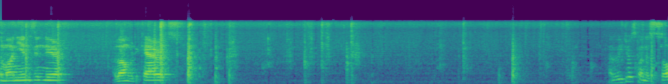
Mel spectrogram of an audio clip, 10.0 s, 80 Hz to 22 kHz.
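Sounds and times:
vegetables sizzling in pan: 0.0 - 10.0
utensil scraping and knocking pan: 2.4 - 5.8.

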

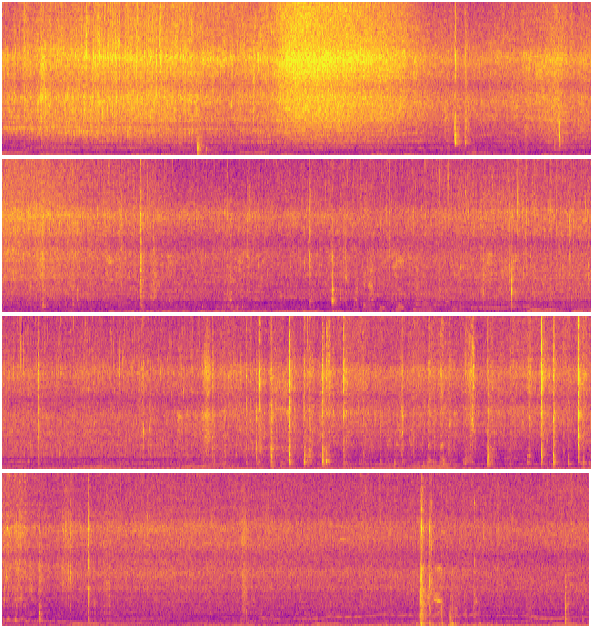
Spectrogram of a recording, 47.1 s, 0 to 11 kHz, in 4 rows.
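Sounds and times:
sauce sizzling in wok: 0.0 - 47.0
metal spatula scraping wok: 27.2 - 37.4.

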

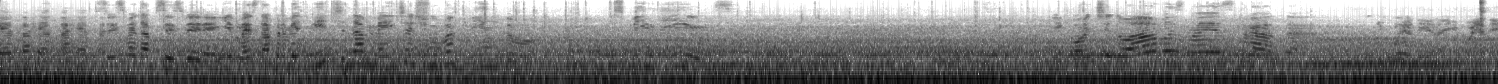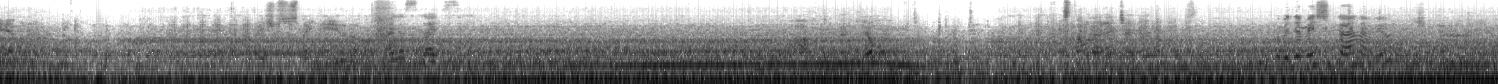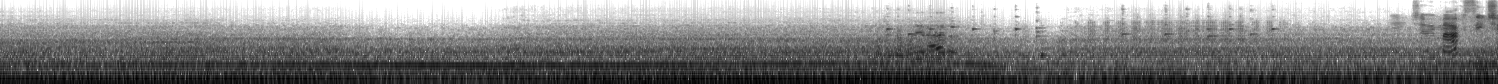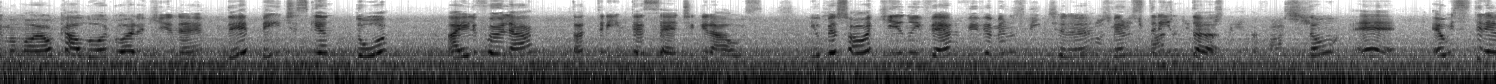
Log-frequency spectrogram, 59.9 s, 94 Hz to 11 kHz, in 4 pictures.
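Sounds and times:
truck engine and road rumble: 0.0 - 59.9.

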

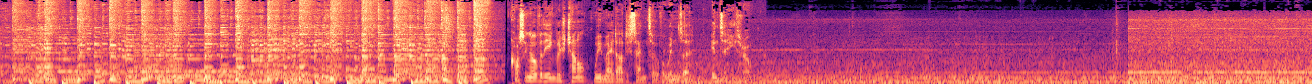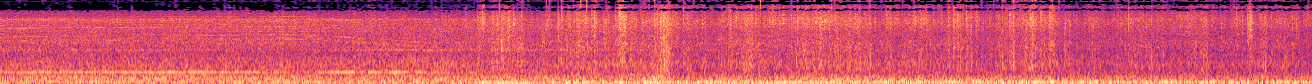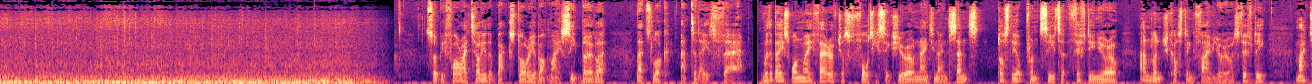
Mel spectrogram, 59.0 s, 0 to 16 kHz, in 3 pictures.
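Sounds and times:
airliner engine and airflow rush: 0.0 - 6.4, 9.8 - 45.6
loud low runway rumble: 0.0 - 7.0, 9.9 - 45.3
faint hum: 9.6 - 46.1.

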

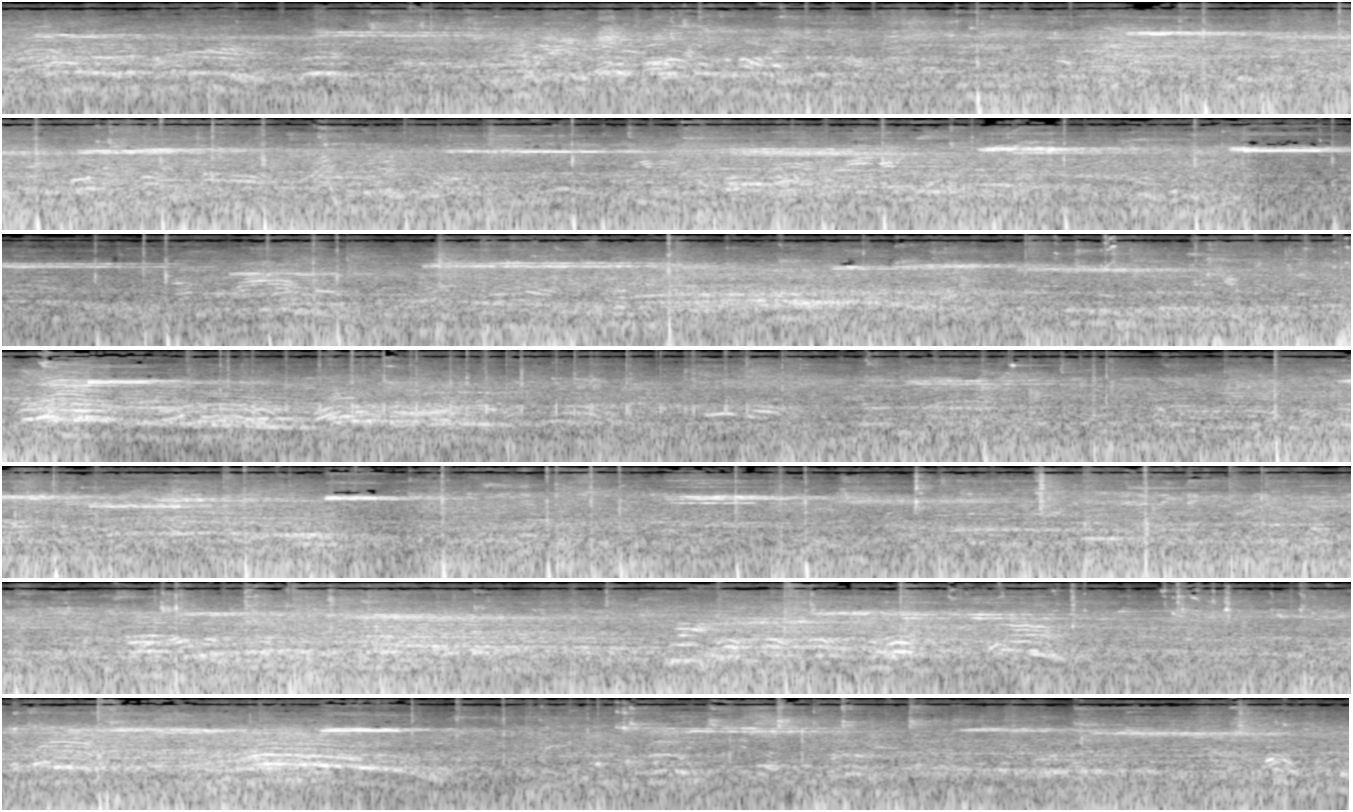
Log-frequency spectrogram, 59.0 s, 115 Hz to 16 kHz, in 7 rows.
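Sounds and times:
sneakers squeaking: 0.0 - 26.6, 29.8 - 59.0
players shouting: 25.2 - 29.0, 41.9 - 53.4.

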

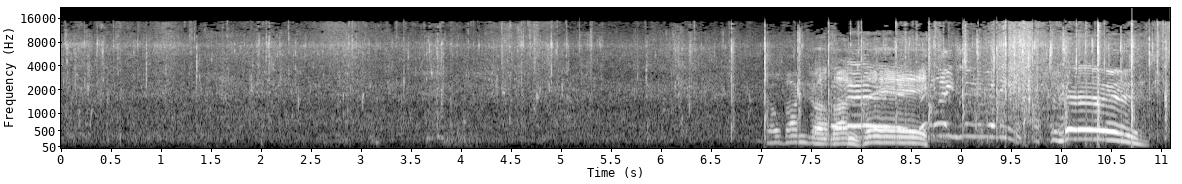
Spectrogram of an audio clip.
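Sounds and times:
river water rushing: 0.0 - 11.0
water lapping against boat hull: 0.0 - 11.0.

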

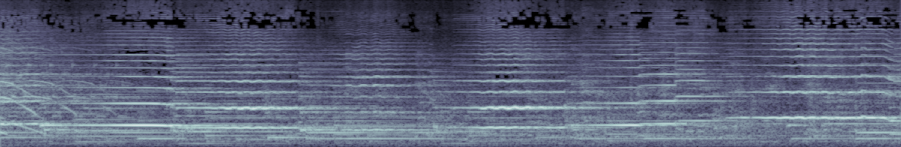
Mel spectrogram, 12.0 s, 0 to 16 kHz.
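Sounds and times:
bowed violin slow melody: 0.0 - 12.0.

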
